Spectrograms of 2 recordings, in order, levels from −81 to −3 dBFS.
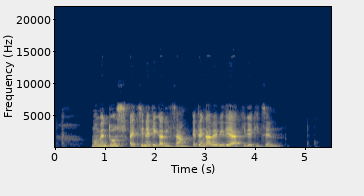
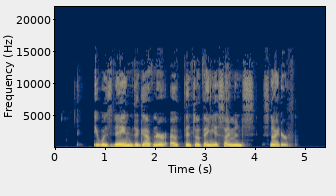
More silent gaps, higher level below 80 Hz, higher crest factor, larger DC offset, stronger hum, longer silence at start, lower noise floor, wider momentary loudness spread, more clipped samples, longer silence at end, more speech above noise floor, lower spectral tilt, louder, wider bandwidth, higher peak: neither; second, -66 dBFS vs -48 dBFS; about the same, 18 dB vs 14 dB; neither; neither; second, 0.15 s vs 0.8 s; second, -62 dBFS vs -70 dBFS; about the same, 15 LU vs 14 LU; neither; first, 1.1 s vs 0.7 s; second, 43 dB vs 55 dB; second, -2.5 dB/octave vs -5.5 dB/octave; about the same, -17 LUFS vs -15 LUFS; second, 7.4 kHz vs 14.5 kHz; about the same, -2 dBFS vs -2 dBFS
